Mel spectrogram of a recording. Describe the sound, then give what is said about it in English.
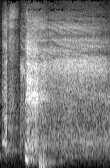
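A man blows air into a balloon: a short breathy puff and an inhale, then one long, steady, airy rush of breath that holds at an even loudness to the end. “So here we have our balloon, and it's God, you know, breathing his very life into us that increases our capacity.”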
